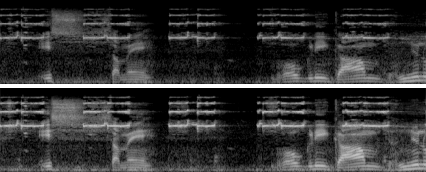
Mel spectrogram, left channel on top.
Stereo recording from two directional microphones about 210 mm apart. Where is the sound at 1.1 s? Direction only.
10° right (ahead or behind).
